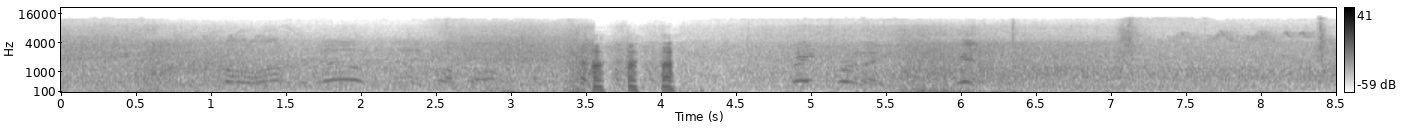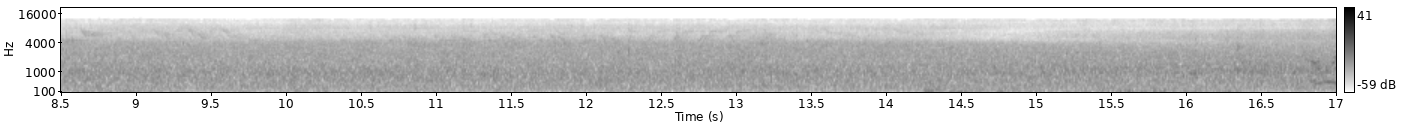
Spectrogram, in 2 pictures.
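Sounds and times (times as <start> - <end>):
river water rushing: 0.0 - 17.0
wind buffeting microphone: 0.0 - 17.0.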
